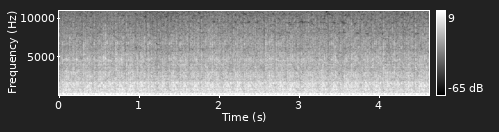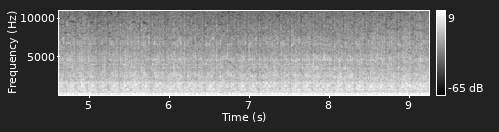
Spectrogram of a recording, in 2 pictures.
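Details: 2002 24-valve Cummins diesel: loud idle with an uneven pulsing beat about 2.5 per second that never settles smooth; rough idle, cause unclear.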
